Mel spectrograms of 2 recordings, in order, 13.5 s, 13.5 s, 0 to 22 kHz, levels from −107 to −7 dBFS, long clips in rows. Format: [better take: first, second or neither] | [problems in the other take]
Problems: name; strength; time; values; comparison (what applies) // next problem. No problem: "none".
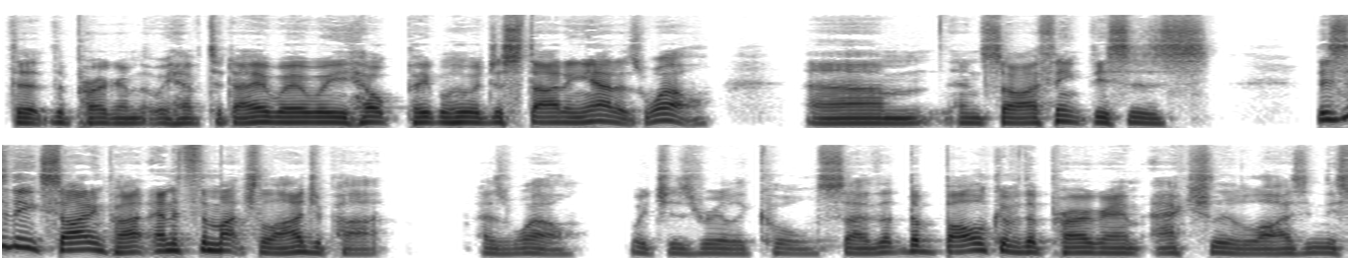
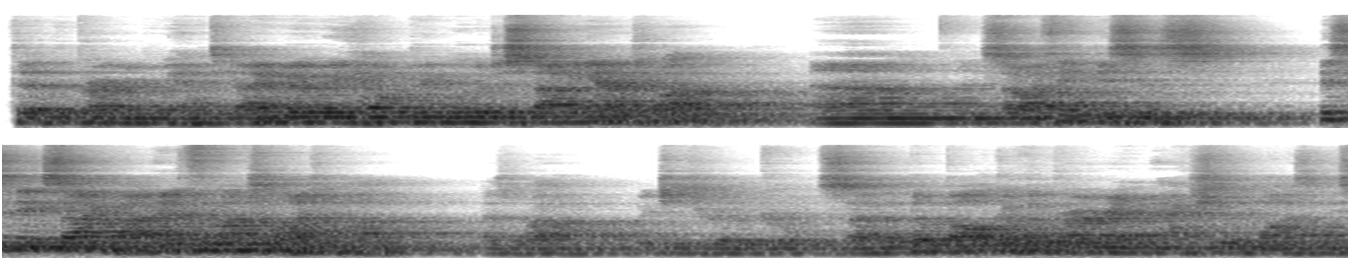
first | room echo; strong; dies away in 1.7 s // off-mic speech; far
